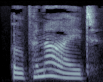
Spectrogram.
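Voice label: "open-eyed", British English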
